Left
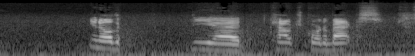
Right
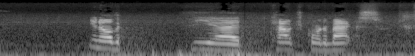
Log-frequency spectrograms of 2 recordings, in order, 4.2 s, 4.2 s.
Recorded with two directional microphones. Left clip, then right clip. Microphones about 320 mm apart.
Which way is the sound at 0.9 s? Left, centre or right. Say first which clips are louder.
Right 2 dB; centre.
